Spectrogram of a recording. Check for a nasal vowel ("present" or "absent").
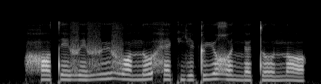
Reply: absent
